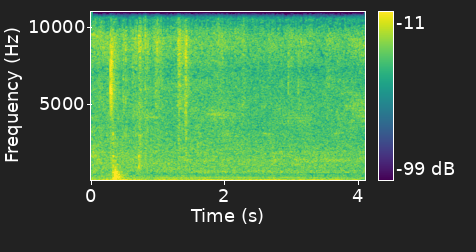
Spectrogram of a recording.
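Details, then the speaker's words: Porsche Speedster replica with a freshened real Porsche engine cranked in neutral with the battery charger boosting the starter and 2 lb fuel pressure; it churns but never catches because the ignition coil was left unhooked, so there is no spark. "I don't even have this coil hooked up What's a coil for uh it makes it have spark so it'll start remember I said when I was cranking away it sounds like it doesn't have spark cuz it didn't"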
